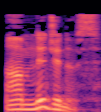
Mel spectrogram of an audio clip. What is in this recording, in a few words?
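"omnigenous", English, British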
